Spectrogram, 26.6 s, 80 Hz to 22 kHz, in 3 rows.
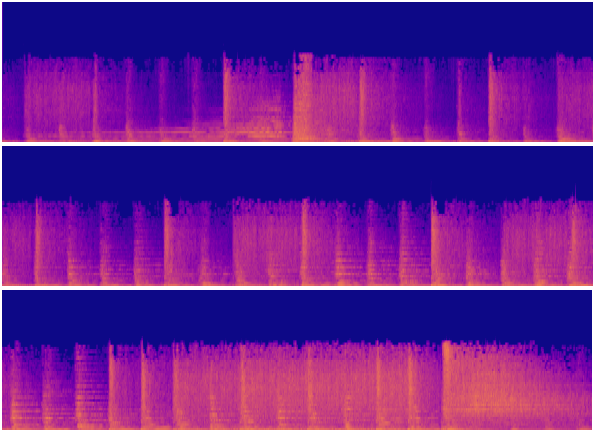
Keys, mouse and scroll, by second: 0.5 f, 0.6-1.6 drag, 1.6 f, 1.8 f, 1.9-3.8 drag, 3.9 alt+middle click, 4.1-5.4 alt+drag, 5.4 alt+right click, 5.7 click, 6.0 alt+middle click, 6.2 click, 6.4 alt+middle click, 6.9 alt+click, 7.1 alt+middle click, 7.2 alt+click, 8.1-12.5 typing, 8.2 alt+click, 8.7 alt+middle click, 9.1 alt+click, 9.3 alt+right click, 9.4 alt+middle click, 9.6 alt+right click, 9.7 alt+click, 10.1 click, 10.4 click, 10.6 click, 10.9 click, 11.4 click, 11.7 click, 12.8-14.0 drag, 14.0 f, 14.2 click, 14.8 p, 15.0 click, 15.4 g, 15.6 click, 16.3 p, 16.5 alt+middle click, 16.6-18.0 alt+drag, 18.0 alt+middle click, 18.2 alt+click, 18.5 g, 19.1 alt+click, 20.0-23.1 typing, 20.1 click, 20.5 alt+middle click, 20.6 click, 21.4 click, 22.1 click, 22.4 click, 22.7 alt+right click, 23.2-24.3 drag, 24.3 alt+middle click, 24.5 alt+click, 24.9 alt+middle click, 25.8 shift+c.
